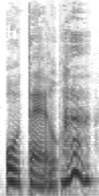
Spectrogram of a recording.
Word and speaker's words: hotel: albergo but just watch with hotel in italian you don't have to pronounce the h so it's hotel hotel so let's think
